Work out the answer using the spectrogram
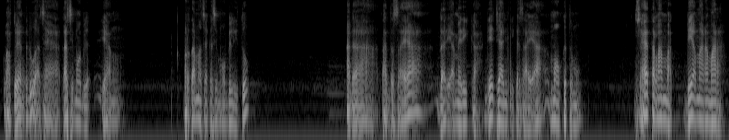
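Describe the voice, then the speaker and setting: A middle-aged male pastor preaching a sermon with personal stories, swinging between quiet asides and loud, emphatic bursts. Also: medium pitch, unhurried, pauses often. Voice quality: gravelly and raspy.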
